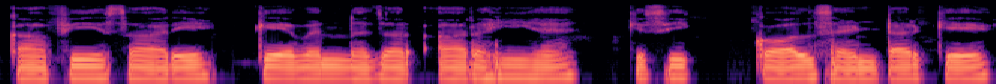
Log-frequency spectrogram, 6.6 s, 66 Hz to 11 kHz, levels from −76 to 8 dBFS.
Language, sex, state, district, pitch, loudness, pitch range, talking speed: Hindi, male, Madhya Pradesh, Bhopal, 95 Hz, -15 LUFS, 95-100 Hz, 100 wpm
